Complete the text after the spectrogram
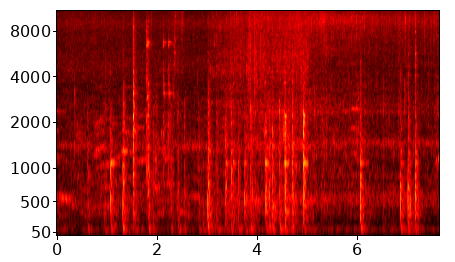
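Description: A wooden spatula scrapes and knocks against a metal pot.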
